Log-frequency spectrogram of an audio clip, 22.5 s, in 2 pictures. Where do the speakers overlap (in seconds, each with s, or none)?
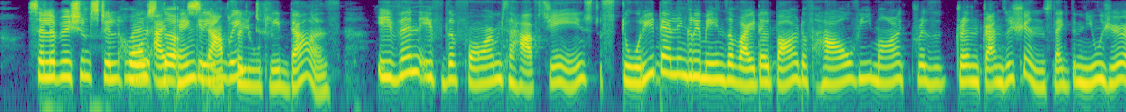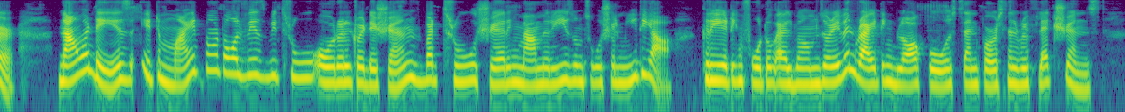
1.2 s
